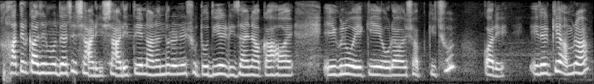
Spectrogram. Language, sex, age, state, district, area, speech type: Bengali, female, 18-30, West Bengal, Hooghly, urban, spontaneous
